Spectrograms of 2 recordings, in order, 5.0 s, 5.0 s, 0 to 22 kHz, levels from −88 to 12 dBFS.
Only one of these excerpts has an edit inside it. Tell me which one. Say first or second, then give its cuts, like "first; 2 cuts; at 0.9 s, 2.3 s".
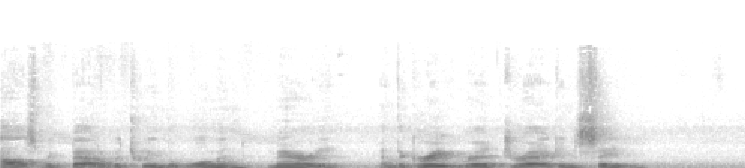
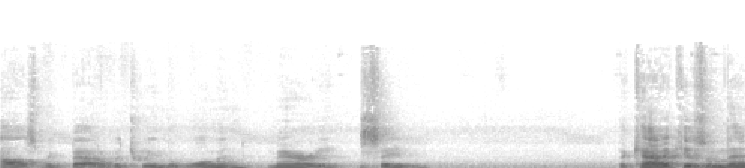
second; 1 cut; at 2.4 s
